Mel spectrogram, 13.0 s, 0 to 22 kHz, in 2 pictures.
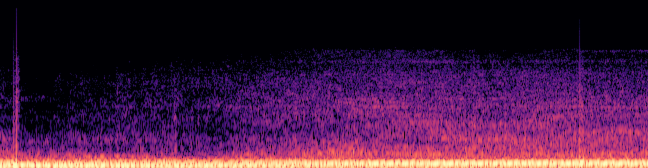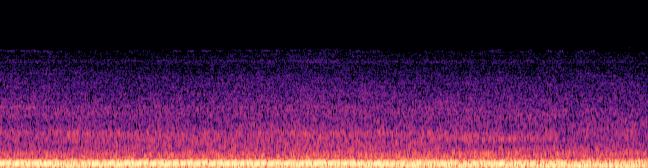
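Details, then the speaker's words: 1991 Chevy S10 with swapped 5.3 LS V8, all-new exhaust with dual-spin square mufflers, heard at the tailpipes; owner notes slight hesitation at upper end. Deep, even rumble, steady idle, no rasp or ticking: healthy exhaust note. "but this thing sounds like a beast and it's fun to drive"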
